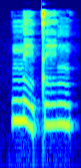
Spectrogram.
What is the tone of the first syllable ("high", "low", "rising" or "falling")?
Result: falling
